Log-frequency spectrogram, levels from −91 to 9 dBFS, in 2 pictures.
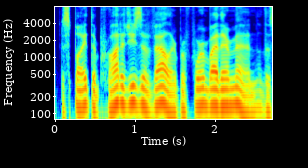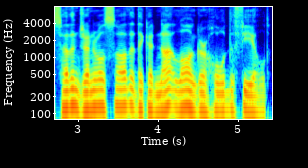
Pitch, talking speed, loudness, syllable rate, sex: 125 Hz, 230 wpm, -17 LUFS, 6.1 syllables/s, male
